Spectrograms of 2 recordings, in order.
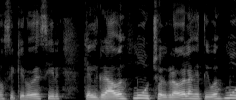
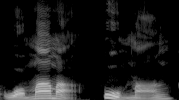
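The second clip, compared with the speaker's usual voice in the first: very slow Mandarin with drawn-out, swooping tones; slow model pronunciation; 3 semitones lower, 4 dB louder, much slower than usual. Shown as a demonstration. Teacher giving a negative example to students, slow model pronunciation. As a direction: stretch each syllable for learners.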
